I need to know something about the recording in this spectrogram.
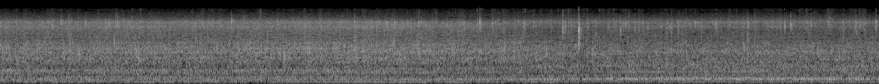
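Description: A fountain splashes steadily into a pond.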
